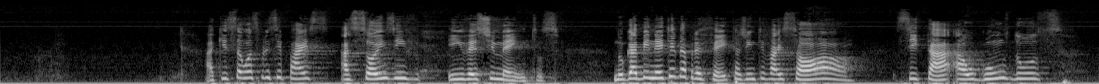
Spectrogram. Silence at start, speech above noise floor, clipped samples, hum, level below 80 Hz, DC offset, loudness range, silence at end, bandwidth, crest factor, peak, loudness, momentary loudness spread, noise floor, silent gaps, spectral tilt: 0.35 s; 26 dB; under 0.1%; none; -34 dBFS; 5%; 4 LU; 0.1 s; 16 kHz; 18 dB; 0 dBFS; -18 LUFS; 15 LU; -43 dBFS; none; -4.5 dB/octave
